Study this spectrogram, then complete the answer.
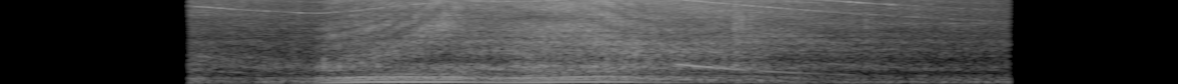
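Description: An armored truck's engine roars and revs as it drives over grass.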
